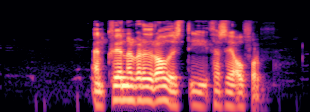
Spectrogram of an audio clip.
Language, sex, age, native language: Icelandic, male, 30-39, Icelandic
